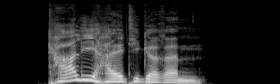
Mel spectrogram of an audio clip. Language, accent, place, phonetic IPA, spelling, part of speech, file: German, Germany, Berlin, [ˈkaːliˌhaltɪɡəʁəm], kalihaltigerem, adjective, De-kalihaltigerem.ogg
- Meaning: strong dative masculine/neuter singular comparative degree of kalihaltig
